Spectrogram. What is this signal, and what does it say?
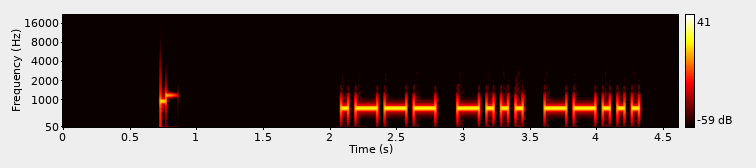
Morse code, heard as a keyed tone, about 22 wpm, 700 Hz. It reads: JB7
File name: practice / 22wpm / Three Letter-Number Combinations - 22wpm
